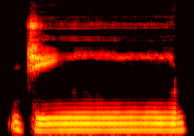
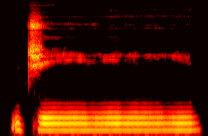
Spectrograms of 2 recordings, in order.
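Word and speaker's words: ج: Jeem. Jeem. Jeem. Jeem is like J sound.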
